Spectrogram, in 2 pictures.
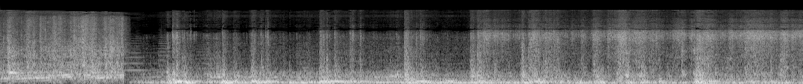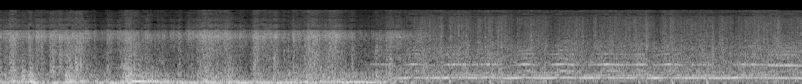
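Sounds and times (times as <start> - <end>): blender motor with clattering: 0.0 - 1.4.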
